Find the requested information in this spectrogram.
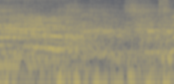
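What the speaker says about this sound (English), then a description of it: "Listen to the crowd, man." Loud, sustained crowd noise fills a wrestling event hall, overlapping cheers and shouts with rising whoops, steady throughout with occasional thumps underneath.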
